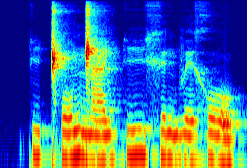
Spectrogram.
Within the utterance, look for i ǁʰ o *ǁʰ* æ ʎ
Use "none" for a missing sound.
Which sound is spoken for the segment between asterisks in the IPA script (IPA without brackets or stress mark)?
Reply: ŋ͡ǁ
